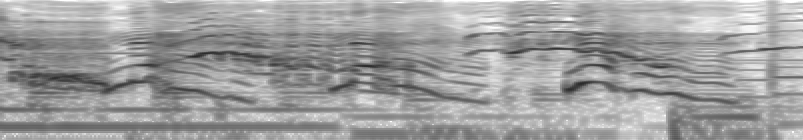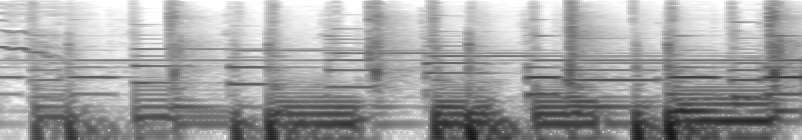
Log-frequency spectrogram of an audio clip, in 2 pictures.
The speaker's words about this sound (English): As they scampered through the woods together, they heard the sound of distant horses.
